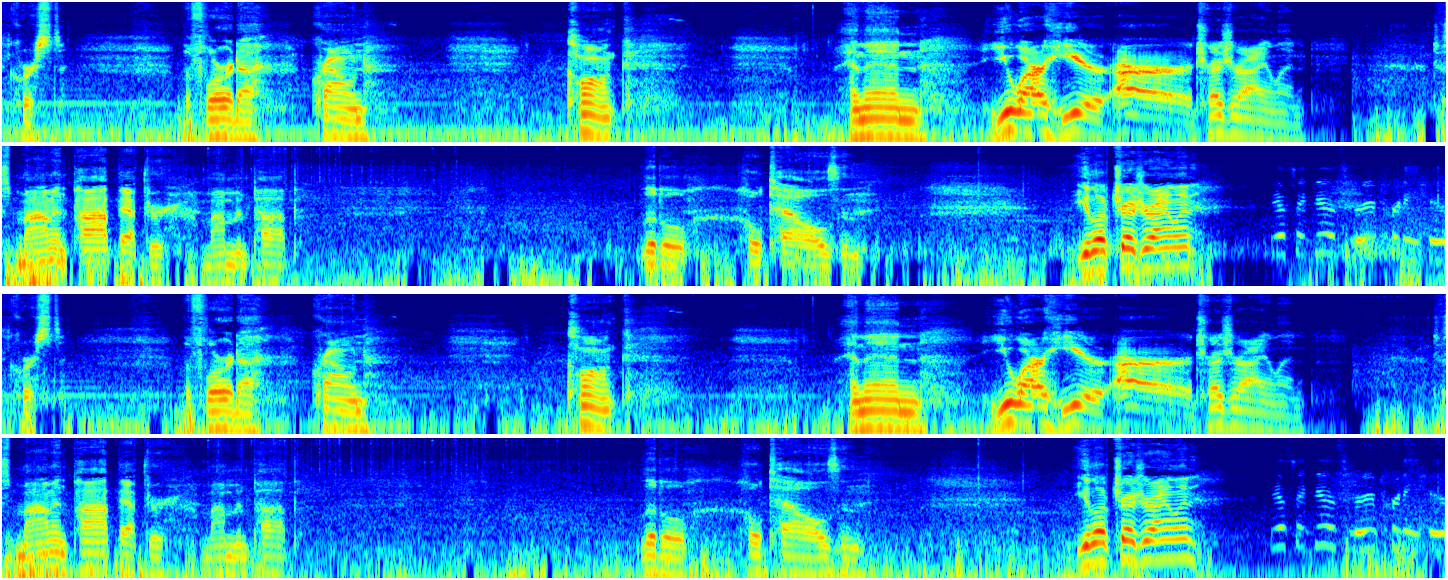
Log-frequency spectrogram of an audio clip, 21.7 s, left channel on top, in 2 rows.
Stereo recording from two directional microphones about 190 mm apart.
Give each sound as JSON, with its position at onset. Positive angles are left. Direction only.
{"t": 0.2, "sound": "speech", "side_deg": -20}
{"t": 3.4, "sound": "a sound", "side_deg": -20}
{"t": 6.3, "sound": "speech", "side_deg": -15}
{"t": 10.7, "sound": "speech", "side_deg": -5}
{"t": 15.6, "sound": "speech", "side_deg": -5}
{"t": 17.8, "sound": "a sound", "side_deg": -5}
{"t": 18.9, "sound": "speech", "side_deg": -5}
